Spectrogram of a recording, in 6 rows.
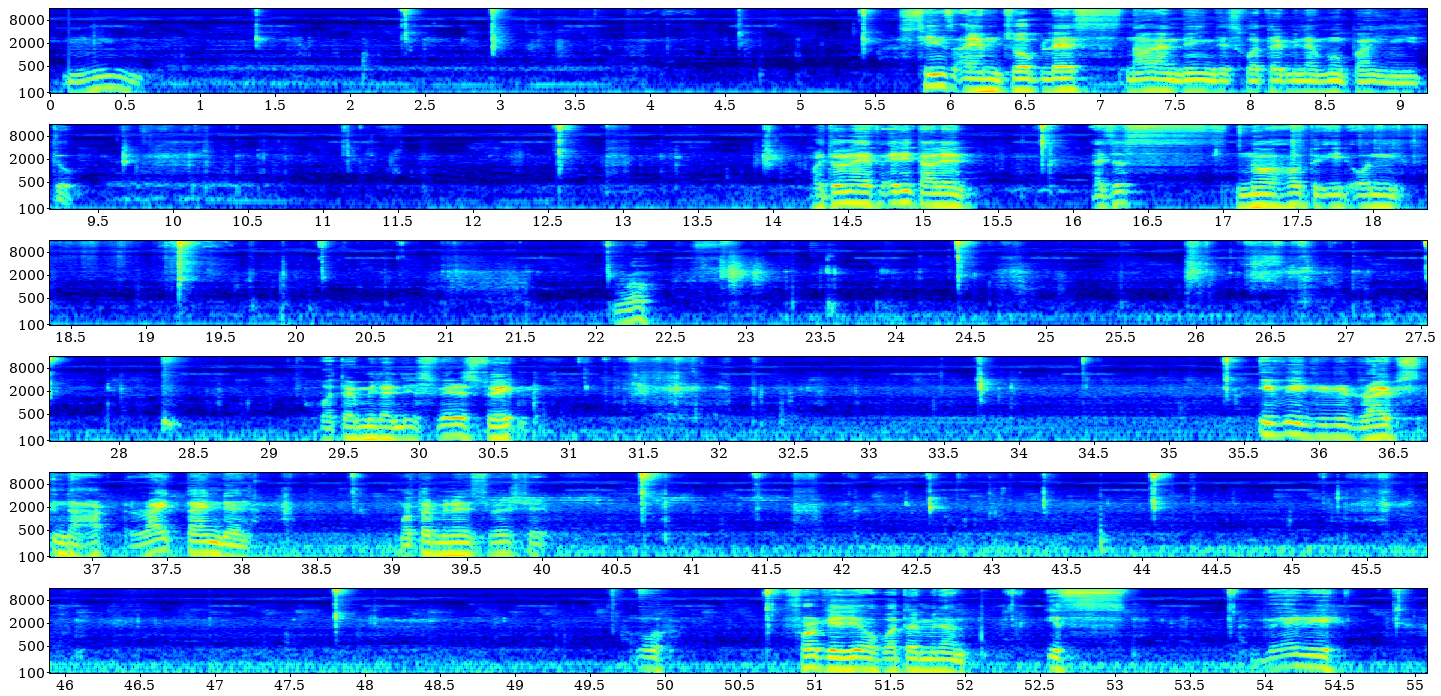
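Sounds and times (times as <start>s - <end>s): steady low hum: 0.0s - 55.0s
wet chewing: 0.2s - 5.6s, 9.5s - 14.2s, 30.9s - 35.6s, 40.1s - 50.9s
biting and chewing watermelon: 16.9s - 36.9s, 37.7s - 50.9s.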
